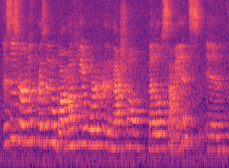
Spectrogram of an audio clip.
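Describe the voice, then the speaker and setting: A woman's voice: high-pitched, steady tone, a little fast, pushed and bright. A woman biologist giving an informal slide lecture in a casual, conversational way. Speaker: biologist giving an outreach talk. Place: large echoey room, speaking through a mask. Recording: very echoey hall, distant mic, faint noise.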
